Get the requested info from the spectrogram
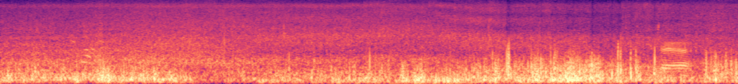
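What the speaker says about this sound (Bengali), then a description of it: "একটা ঢেউ আসতেছে বড়।" Big ocean waves rolling in at Ulsan beach in Korea, a continuous roaring wash of surf mixed with gusting wind buffeting the microphone, loud and close to the shoreline.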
